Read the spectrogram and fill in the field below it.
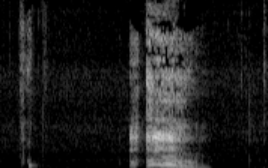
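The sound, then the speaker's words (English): A short throaty cough with a quick breathy catch before a louder, rasping burst that trails off, alone with no talking. “Excuse me, I had a cough there.”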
